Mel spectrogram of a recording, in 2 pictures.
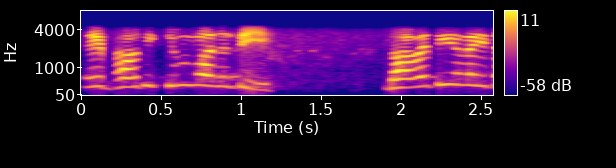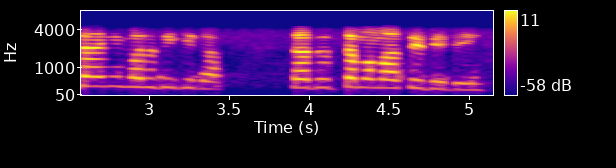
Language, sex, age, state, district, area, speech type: Sanskrit, female, 18-30, Kerala, Kozhikode, urban, conversation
